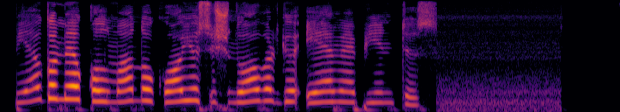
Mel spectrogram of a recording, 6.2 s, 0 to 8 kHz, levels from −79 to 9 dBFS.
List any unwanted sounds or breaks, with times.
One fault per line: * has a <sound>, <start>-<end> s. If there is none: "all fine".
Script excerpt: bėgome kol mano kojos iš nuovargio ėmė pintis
all fine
